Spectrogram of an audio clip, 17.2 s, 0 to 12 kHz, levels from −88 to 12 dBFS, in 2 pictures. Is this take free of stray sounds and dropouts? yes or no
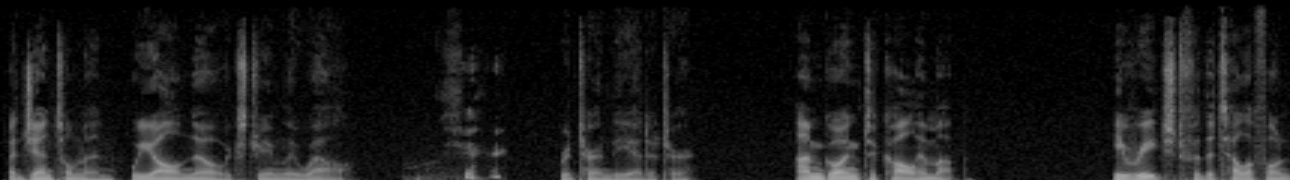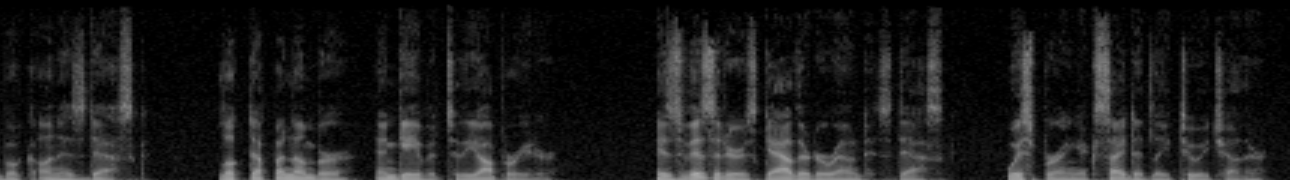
no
